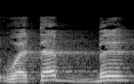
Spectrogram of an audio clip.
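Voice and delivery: very slow "وتب" pressing the doubled ب at the stop; slow tajweed demo; stressed stop with qalqala. Shown as a demonstration. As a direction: hold and bounce the ب of "وتب". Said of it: "ولما بتوقف بتقول".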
